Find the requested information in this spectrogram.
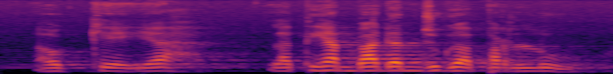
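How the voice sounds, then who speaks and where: Noticeable background noise runs behind a woman speaking in an animated tone. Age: 60s. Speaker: pastor. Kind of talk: sermon. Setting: church.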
